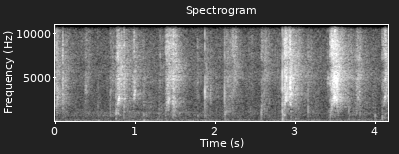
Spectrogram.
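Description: Faint, soft swishes and scuffs of bare feet shuffling on foam training mats, about five of them spread over the few seconds, above a low steady room hum.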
